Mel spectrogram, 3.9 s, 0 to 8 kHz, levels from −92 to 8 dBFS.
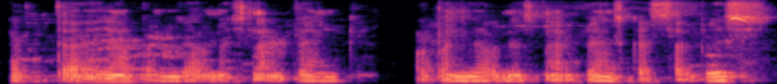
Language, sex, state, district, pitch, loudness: Hindi, male, Bihar, Araria, 130 Hz, -19 LUFS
